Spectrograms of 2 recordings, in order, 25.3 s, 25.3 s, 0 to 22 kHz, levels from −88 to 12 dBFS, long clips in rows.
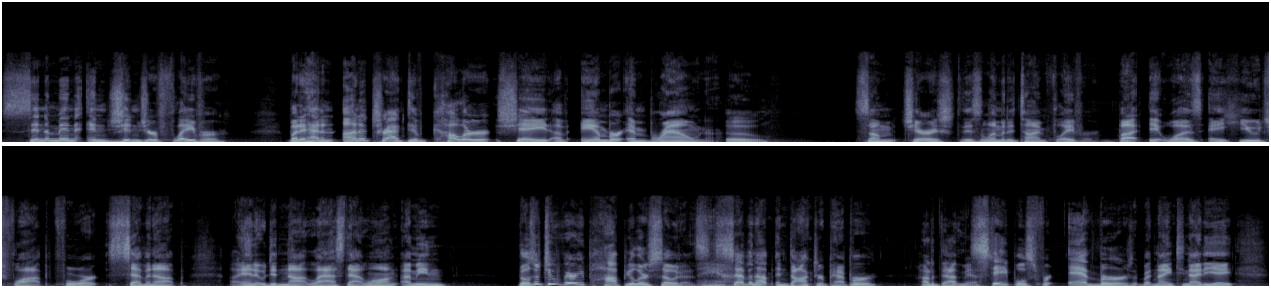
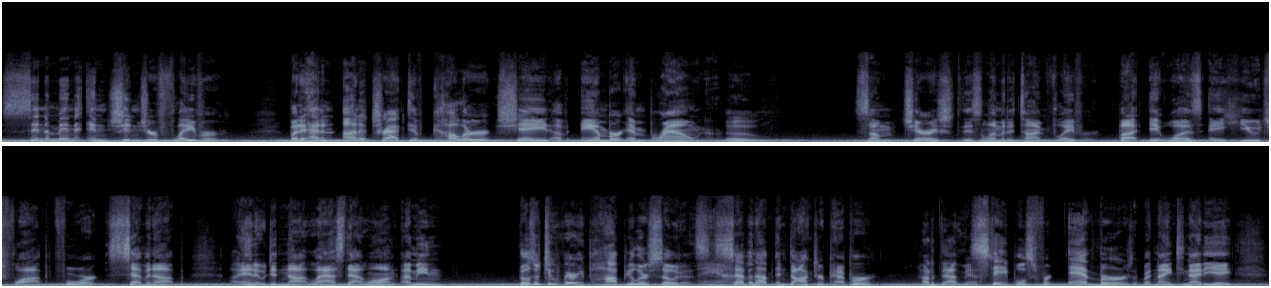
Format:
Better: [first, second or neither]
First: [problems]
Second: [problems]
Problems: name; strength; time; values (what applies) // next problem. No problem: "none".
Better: first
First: none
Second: low rumble; noticeable; throughout; 15 dB below the speech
